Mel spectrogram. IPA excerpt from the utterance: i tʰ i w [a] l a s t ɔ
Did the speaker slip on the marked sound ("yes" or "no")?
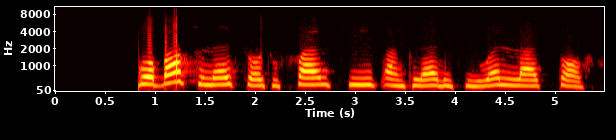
yes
